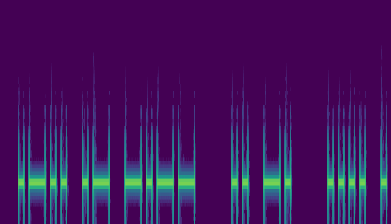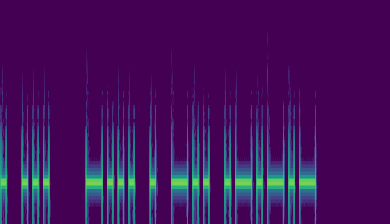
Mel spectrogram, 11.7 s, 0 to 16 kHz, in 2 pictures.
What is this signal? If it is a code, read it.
Morse code, heard as a keyed tone, about 14 wpm, 700 Hz. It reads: LAY IN HIS BED.
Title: Sentences from Top 500 Words 15wpm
